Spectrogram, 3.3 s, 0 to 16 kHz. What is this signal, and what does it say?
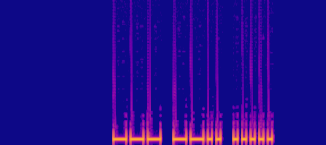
Morse code, heard as a keyed tone, about 28 wpm, 700 Hz. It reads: OZ5
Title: Callsign Prefixes for Top 50 DXCC - 28wpm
